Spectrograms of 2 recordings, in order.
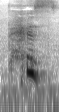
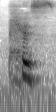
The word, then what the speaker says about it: بحس: بحس. It's one syllable. بحس. I'm not saying بحس. No. بحس. Put your lips together. B, and then say the h immediately. بحس. Almost sounds like a p.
